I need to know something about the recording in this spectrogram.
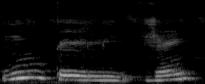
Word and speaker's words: inteligente: Inteligente, né? Essa primeira parte aí. Da sílaba tônica dessa palavra, inteligente. Então, gen é a sílaba mais forte da palavra inteligente.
